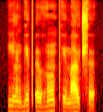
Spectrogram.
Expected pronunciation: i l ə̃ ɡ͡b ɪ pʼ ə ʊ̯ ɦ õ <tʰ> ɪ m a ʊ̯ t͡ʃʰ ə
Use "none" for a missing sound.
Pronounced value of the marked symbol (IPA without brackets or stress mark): pʰ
